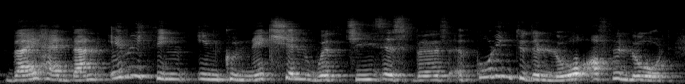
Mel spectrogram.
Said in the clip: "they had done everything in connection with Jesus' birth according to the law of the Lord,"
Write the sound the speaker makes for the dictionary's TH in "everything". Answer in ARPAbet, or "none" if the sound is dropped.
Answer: TH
